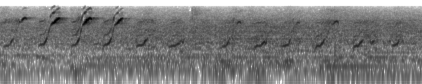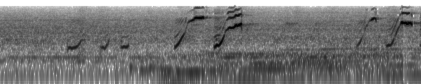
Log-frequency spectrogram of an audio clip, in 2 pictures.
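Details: A young pet guinea pig named Vitalis wheeking: rapid series of sharp, rising squeaky whistles in clustered bursts, louder and higher rising wheeks near the end, over a low background hum.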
